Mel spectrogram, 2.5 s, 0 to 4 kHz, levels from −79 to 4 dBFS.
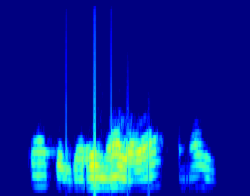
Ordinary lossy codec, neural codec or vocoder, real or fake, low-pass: AAC, 32 kbps; none; real; 3.6 kHz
